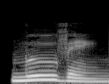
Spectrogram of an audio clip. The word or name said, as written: moving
